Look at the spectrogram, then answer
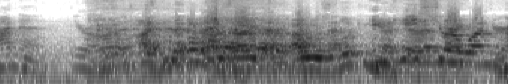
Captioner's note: group laughs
